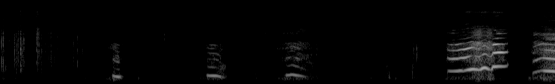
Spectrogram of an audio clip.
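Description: Hand-rolled salmon sushi is chewed, with faint crunchy bites at the start. Three short voiced hums come at even intervals, then a longer, louder vocal sound near the end.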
